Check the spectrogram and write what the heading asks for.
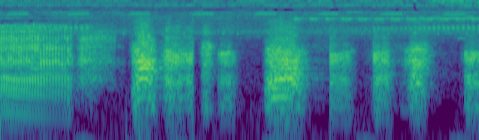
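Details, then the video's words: Monkey giving loud, rough grunting and roaring calls in short bursts of about half a second, repeated irregularly with brief gaps, over a steady background hiss. "MACACO- SOM DE MACACO- MONKEY SOUND"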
